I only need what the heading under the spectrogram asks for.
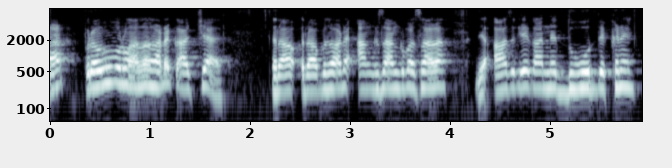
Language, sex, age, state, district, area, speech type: Dogri, female, 60+, Jammu and Kashmir, Reasi, rural, spontaneous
